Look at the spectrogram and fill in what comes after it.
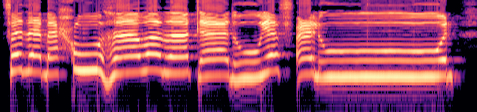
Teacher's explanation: वाव मद्दा को दो हरकत की मिक़दार खींच कर पढ़ते, लेकिन आगे नून का सुकून अर्ज़ी वक्फ़ की सूरत में आ रहा है, इसलिए यहाँ पे मद बनेगी मद्दे अर्ज़ वक्फ़ी जिसकी मिक़दार 2-4 6 हरकत है, लेकिन 6 हरकत की मिक़दार खींच कर पढ़ना ज़्यादा बेहतर है।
